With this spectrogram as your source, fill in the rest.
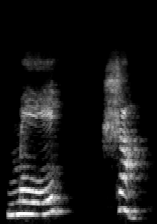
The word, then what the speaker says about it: миша: Миша ще раз давайте Миша скільки складів так два ми ша Ви чуєте як я голосом виділяю який склад Ну звісно перший тобто перший склад в цьому слові є наголошеним це дітки трошки і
